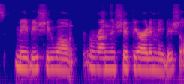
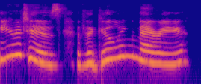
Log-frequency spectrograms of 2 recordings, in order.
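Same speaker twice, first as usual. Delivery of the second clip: high, loud, jolly put-on kids' show voice; 7 semitones higher, 7 dB louder than usual. Retelling how a character presents the ship: imitating a jolly Sesame Street voice. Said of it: "such a jolly, like, Sesame Street kind of voice".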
